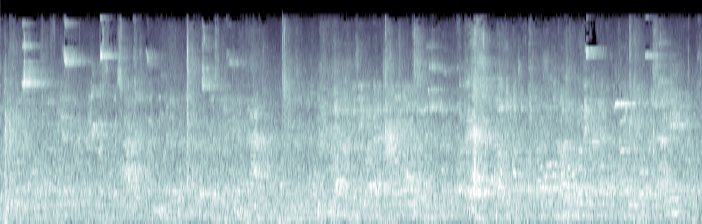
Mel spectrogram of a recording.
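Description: A badminton shuttlecock is struck with rackets.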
